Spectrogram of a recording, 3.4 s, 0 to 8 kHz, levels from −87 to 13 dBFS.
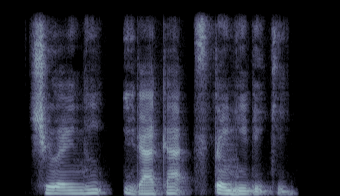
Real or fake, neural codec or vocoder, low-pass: fake; codec, 16 kHz, 1 kbps, FunCodec, trained on Chinese and English, 50 frames a second; 7.2 kHz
